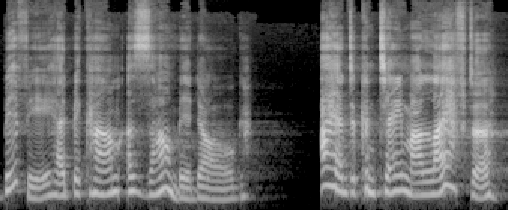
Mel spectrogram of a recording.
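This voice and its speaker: A woman playing a wry, easily annoyed private investigator who narrates her own story in a deliberate, dramatic way. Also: mid-range voice, big pitch swings, a bit bright, breathy edge, long reverb tail, heavily acted. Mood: wry, matter-of-fact. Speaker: narrator and lead character of an audio drama. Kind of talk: scripted first-person detective story narration.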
